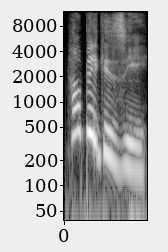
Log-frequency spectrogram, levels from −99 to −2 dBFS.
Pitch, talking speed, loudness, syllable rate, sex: 250 Hz, 285 wpm, -15 LUFS, 5.1 syllables/s, female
